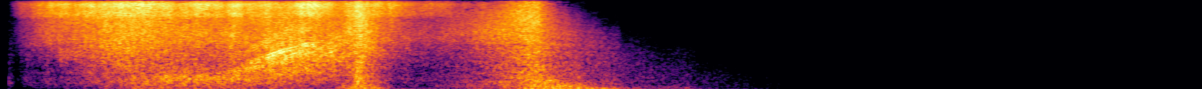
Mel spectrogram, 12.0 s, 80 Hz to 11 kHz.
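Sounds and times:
whooshing sound effect: 0:00.1 - 0:07.8.

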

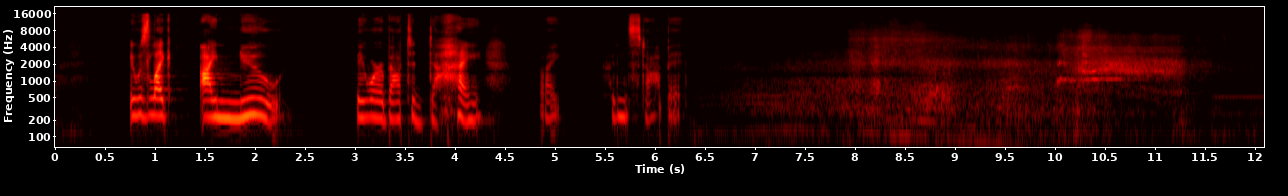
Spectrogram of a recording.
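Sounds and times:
car approaching: 0:06.3 - 0:12.0
tyre screech: 0:07.2 - 0:11.6.

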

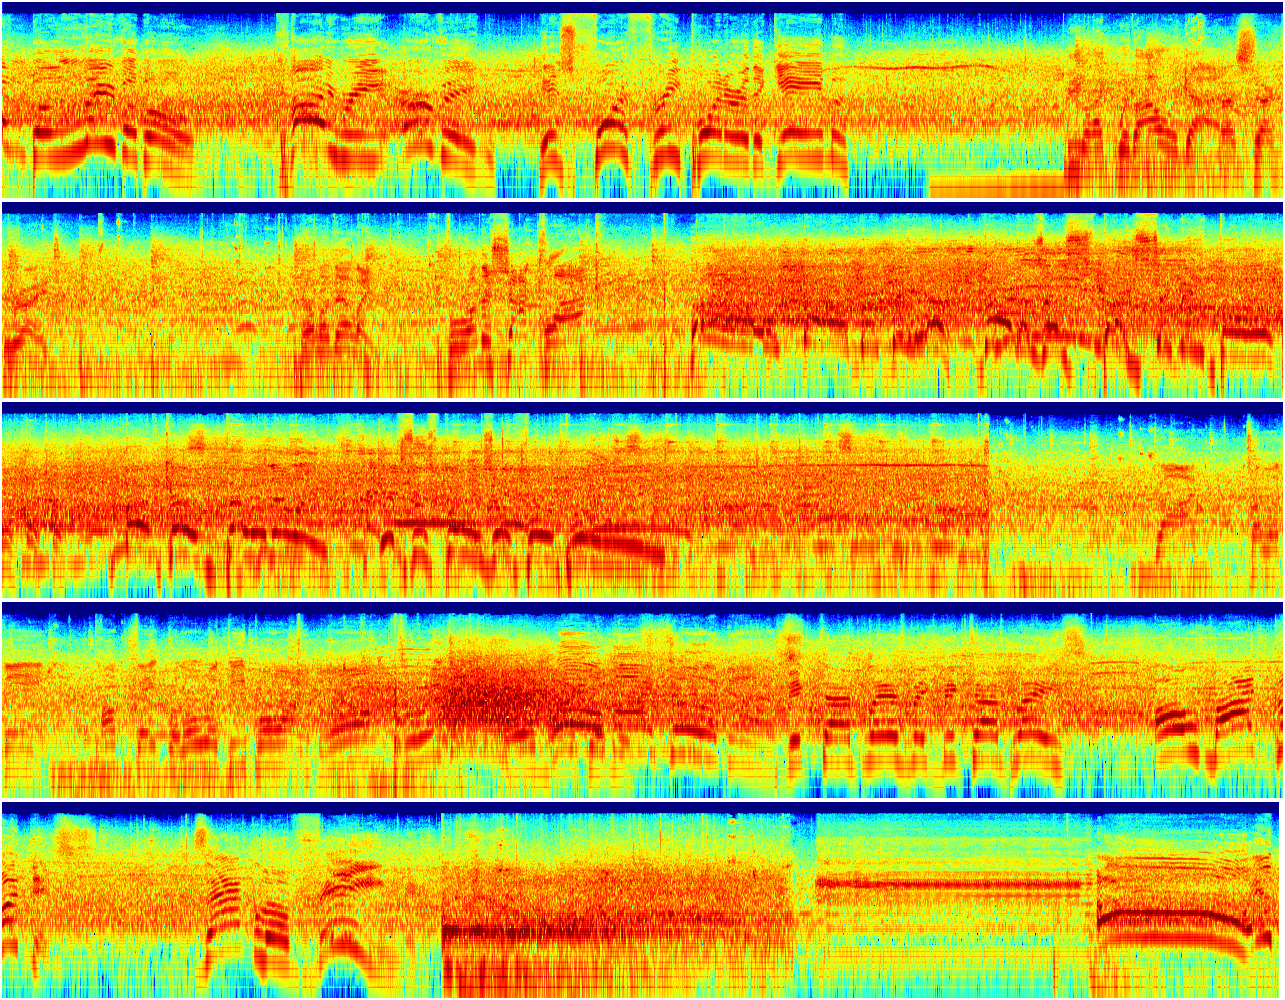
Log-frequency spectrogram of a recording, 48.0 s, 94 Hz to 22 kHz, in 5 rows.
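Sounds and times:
arena crowd noise: 0:00.0 - 0:48.0
music: 0:07.0 - 0:14.9, 0:21.6 - 0:31.8
buzzer horn: 0:44.5 - 0:47.0.

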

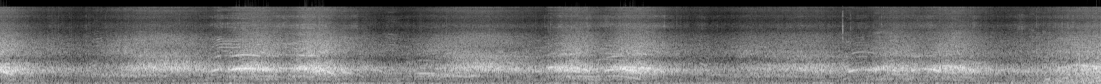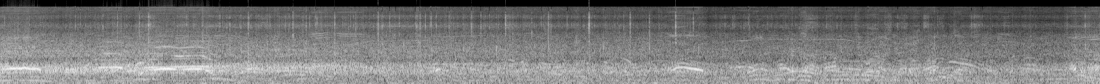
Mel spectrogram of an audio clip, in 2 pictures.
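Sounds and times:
stadium crowd cheering and shouting: 0:00.0 - 0:22.0.

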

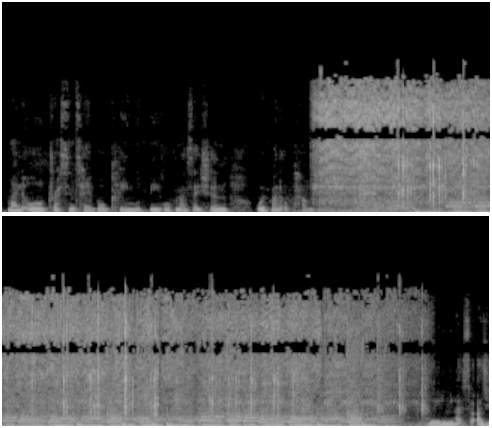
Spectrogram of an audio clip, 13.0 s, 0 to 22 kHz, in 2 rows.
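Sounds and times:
music with steady beat: 0:04.7 - 0:12.2.

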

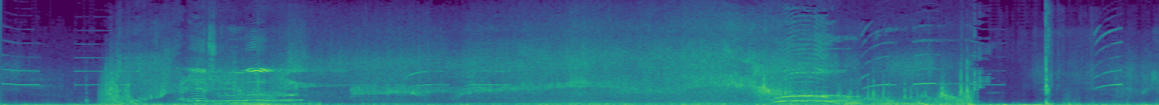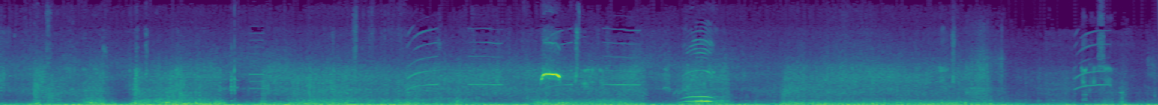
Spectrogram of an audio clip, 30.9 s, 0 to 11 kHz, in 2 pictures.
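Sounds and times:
whistle-like tones: 0:00.0 - 0:02.4, 0:05.2 - 0:07.0, 0:10.3 - 0:12.9, 0:14.6 - 0:15.0, 0:20.9 - 0:24.0
wind buffeting microphone: 0:00.0 - 0:30.9.

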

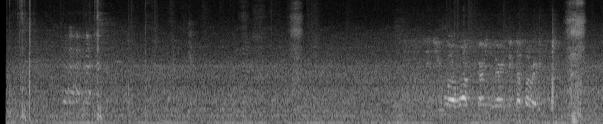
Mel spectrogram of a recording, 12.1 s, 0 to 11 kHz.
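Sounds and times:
rail yard rumble: 0:00.1 - 0:12.0.

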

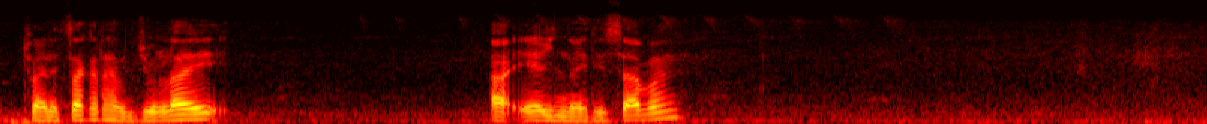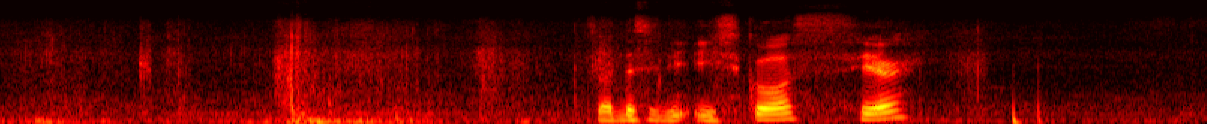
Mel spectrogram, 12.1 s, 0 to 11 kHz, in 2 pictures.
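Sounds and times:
footsteps on grass: 0:05.3 - 0:09.8, 0:10.6 - 0:11.3.

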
